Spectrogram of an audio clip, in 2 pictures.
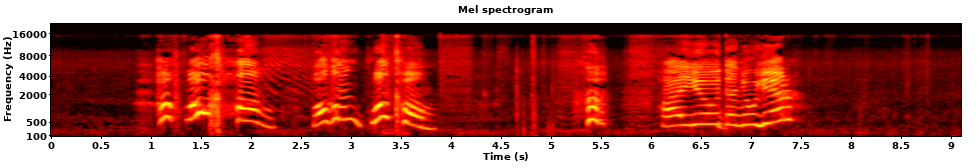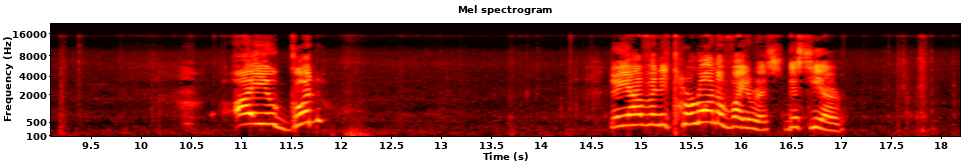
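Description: A child talks with animation close by.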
